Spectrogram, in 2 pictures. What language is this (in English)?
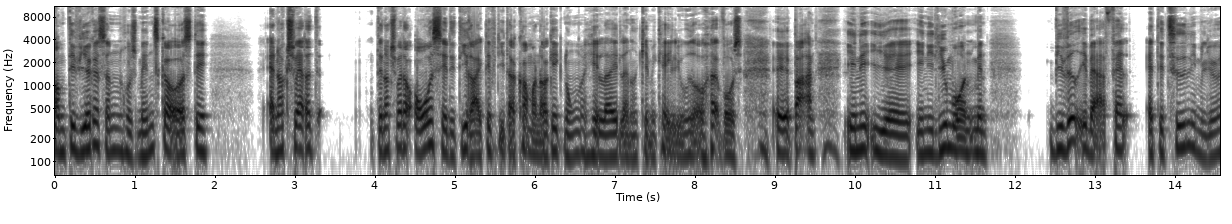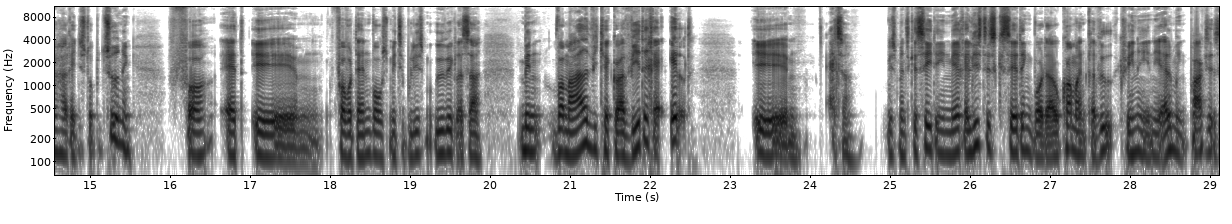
Danish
